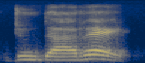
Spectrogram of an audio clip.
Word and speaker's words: dudaré: Okay, and the only one that doesn't fall outside of the rule of pronunciation is a nosotros form, dudaré. You hear that? Dudaré. Most, next to the last syllable.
